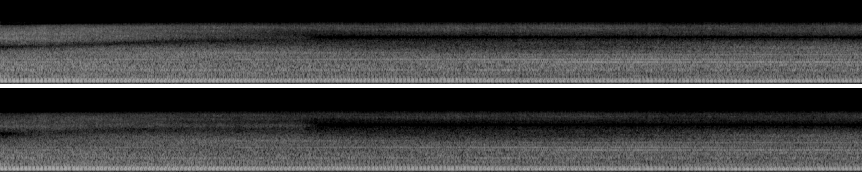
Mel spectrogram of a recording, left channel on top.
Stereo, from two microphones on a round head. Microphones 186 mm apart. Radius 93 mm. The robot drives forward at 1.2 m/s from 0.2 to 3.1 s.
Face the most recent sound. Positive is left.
turn(degrees=30)  # may be behind; listen again after turning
